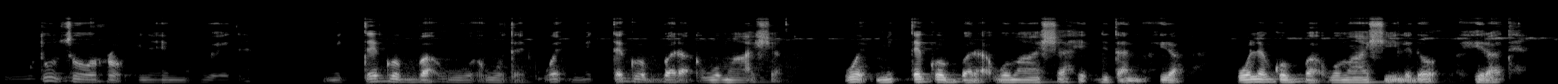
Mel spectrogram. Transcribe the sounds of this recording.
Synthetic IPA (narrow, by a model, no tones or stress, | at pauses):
wwʊt̪ʊt͡sʼoːrːɔɪneːmːɔʊweːt̪ɛ | mɪt̪ːɛɡɔbːɐwwɔt̪ʼɛwɔjmɪt̪ːɛɡɔbːɐɾɐ̰wɔmaːʃːɐ | wɔjmɪt̪ːɛɡɔbːɐɾɐ̰wɔmaːʃːɐhɪd̪ɪt̪ɐ̰nːɔhɪɾɐ | wɔlɛɡɔbːɐwɔmaːʃːḭːlɛ̰d̪ɔ | hɪɾɐt̪ɛ̥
